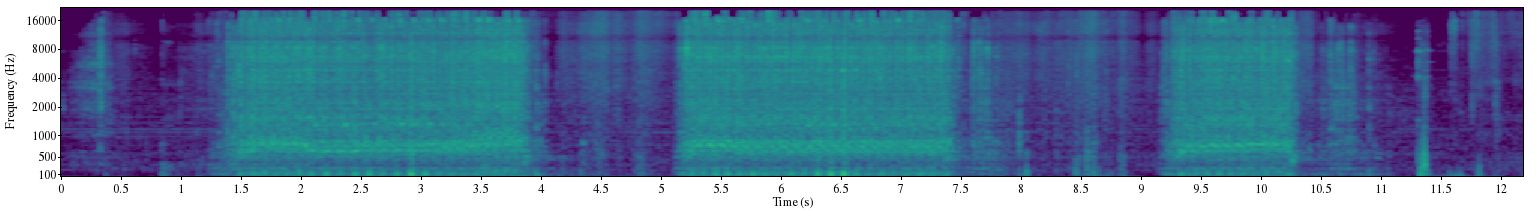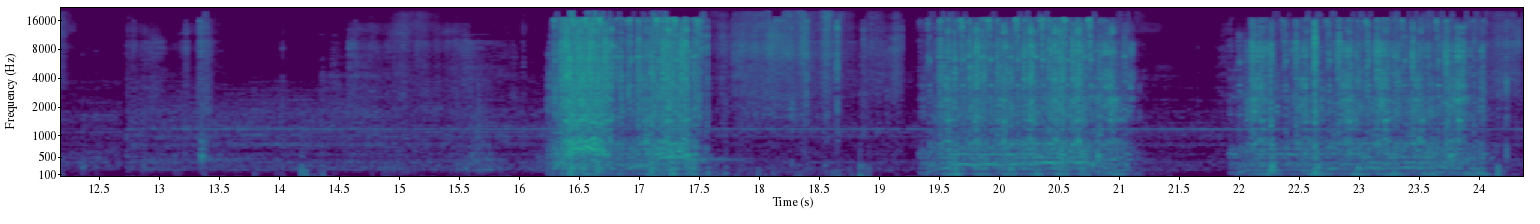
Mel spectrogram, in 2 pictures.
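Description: A sewing machine stitching a hem on jeans, running in several sustained loud bursts of rapid mechanical whirring separated by pauses, close and alone without talk.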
